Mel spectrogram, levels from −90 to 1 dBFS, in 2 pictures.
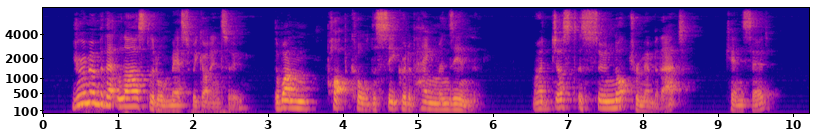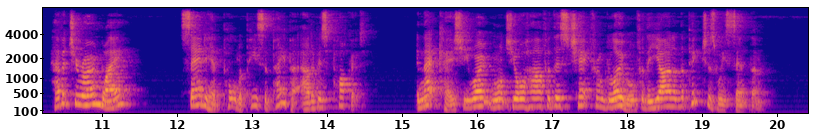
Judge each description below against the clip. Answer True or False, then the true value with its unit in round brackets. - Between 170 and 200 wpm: True (190 wpm)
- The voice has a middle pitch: True (165 Hz)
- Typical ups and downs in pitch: False (7.0 semitones)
